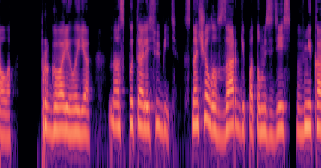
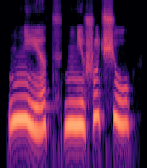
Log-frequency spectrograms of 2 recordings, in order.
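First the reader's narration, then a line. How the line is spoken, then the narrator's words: Slow. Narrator (Russian): Медленно проговорила я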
